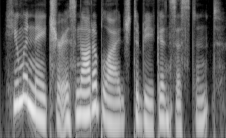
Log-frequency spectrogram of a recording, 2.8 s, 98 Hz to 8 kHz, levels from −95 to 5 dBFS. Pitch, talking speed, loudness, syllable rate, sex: 200 Hz, 170 wpm, -15 LUFS, 5.6 syllables/s, female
